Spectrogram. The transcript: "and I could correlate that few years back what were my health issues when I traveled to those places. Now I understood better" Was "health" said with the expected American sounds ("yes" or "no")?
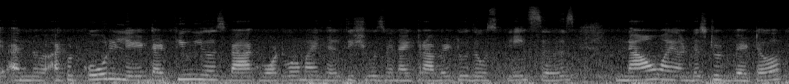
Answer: no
